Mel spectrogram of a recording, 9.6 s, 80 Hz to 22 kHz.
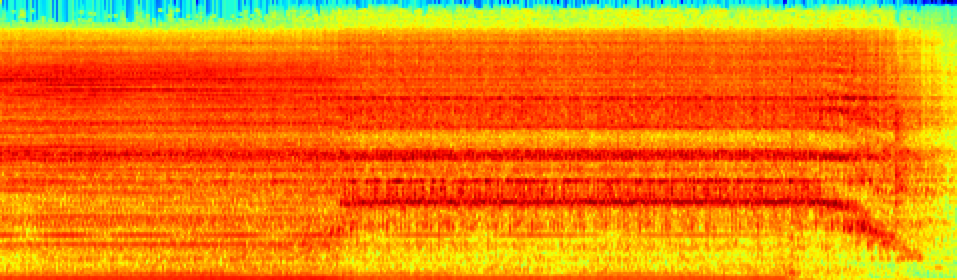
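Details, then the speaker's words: Hayward SP2910 pool pump motor test run after winter storage, before the leaking bushing was replaced: a steady high squeal over the motor hum once up to speed, fading as it spins down. The owner plans to grease the motor. "So it sounds like a little squeak in here. I'm gonna try and jam some grease into the motor and get it apart."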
